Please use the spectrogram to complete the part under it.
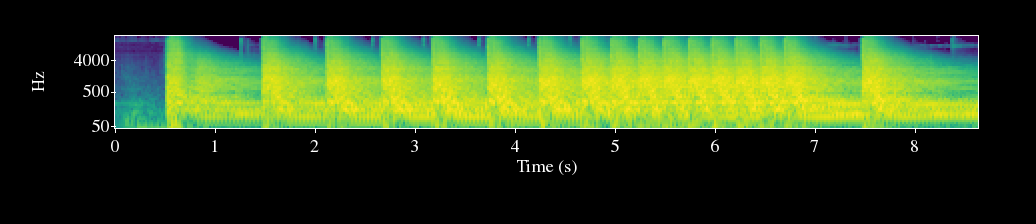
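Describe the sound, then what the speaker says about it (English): Glock G17 Gen 5 pistol firing through two magazines, loud close sharp shots starting singly at a slow pace, then quickening into a steady rapid string of about twenty reports, with a final lone shot after a pause. "Go ahead and run these 2 magazines, make sure the gun functions, which I know it does."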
